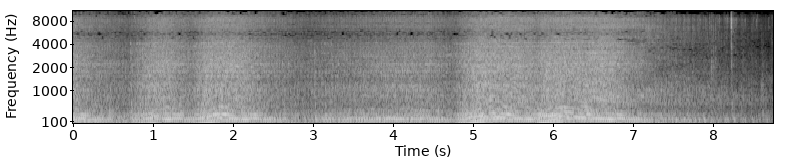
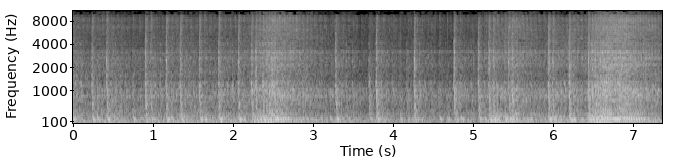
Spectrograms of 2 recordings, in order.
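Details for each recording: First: Shine/Splendor Pro-type bike that missed and jerked when cold, after refitting the cut part of a non-adjustable component: picks up cleanly on each throttle blip and settles to a steady idle without missing. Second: Cold motorcycle before repair: starts, then dies unless throttle is blipped repeatedly for a long time, with an uneven, stumbling beat between revs. It won't idle cold and jerks at light throttle; the cause is a misset carburettor needle.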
